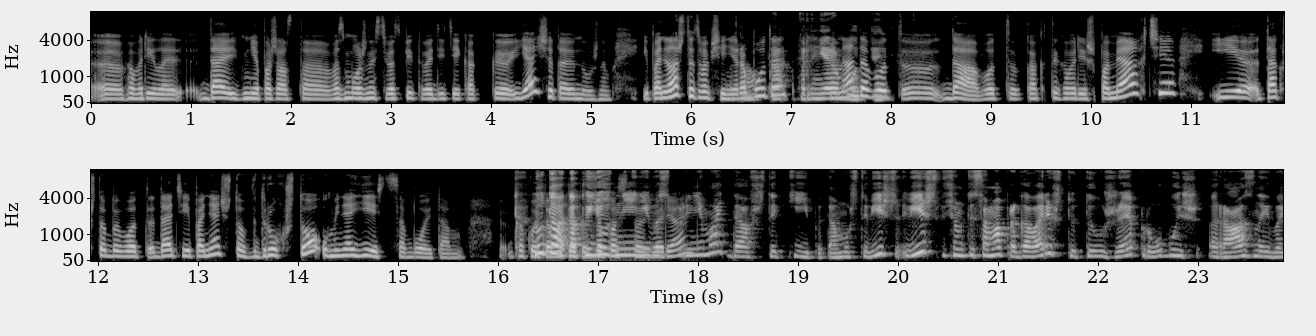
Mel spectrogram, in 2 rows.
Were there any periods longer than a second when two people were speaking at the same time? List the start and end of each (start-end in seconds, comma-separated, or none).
6.3-8.0, 16.3-18.0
